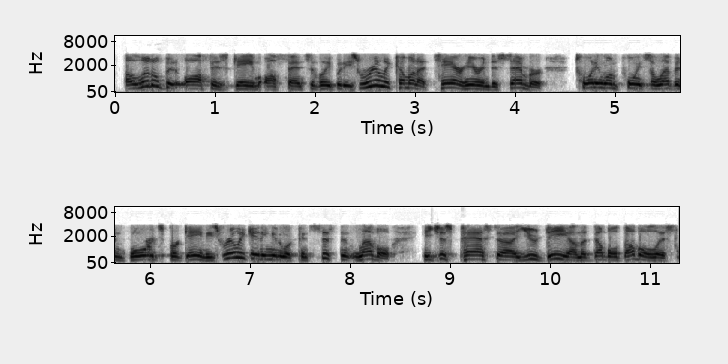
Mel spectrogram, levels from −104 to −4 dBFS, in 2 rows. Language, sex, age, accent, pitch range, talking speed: English, male, 50-69, American, 170-285 Hz, 205 wpm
